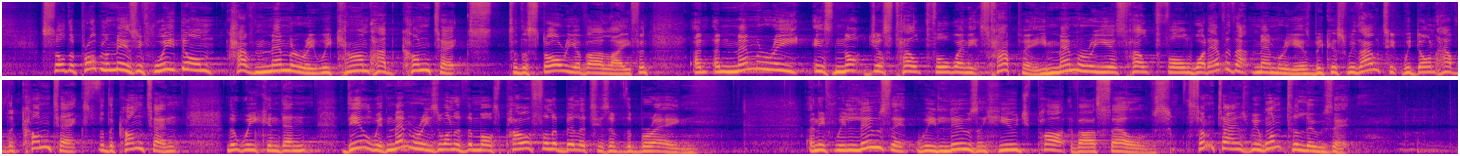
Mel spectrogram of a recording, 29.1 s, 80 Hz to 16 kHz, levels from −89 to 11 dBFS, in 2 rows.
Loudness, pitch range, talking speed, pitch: -16 LUFS, 195-255 Hz, 170 wpm, 220 Hz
